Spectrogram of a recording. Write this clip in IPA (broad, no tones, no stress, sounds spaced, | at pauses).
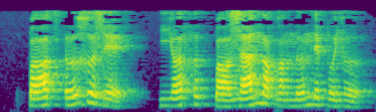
k͡p ɒ t͡sʼ ɤ x ɤ z ɛ | j ʌ h ɤ k͡p ɒ z a n ɒ ɡ ɒ n ɤ n ɛ p ɤ j ɤ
